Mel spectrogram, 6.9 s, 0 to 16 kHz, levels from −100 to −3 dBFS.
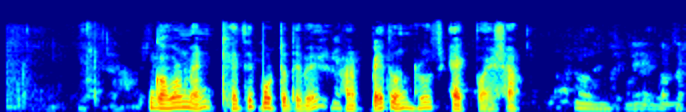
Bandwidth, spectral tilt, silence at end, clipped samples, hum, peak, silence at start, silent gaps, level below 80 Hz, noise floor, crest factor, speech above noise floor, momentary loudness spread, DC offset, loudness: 7.6 kHz; -7 dB/octave; 0.05 s; under 0.1%; none; -10 dBFS; 1.5 s; none; -68 dBFS; -75 dBFS; 22 dB; 45 dB; 13 LU; under 0.1%; -30 LUFS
